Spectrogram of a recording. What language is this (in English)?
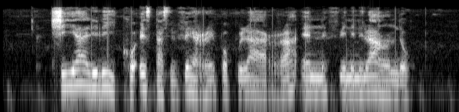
Esperanto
